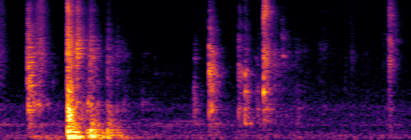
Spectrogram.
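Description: A series of short knocks and clicks, the loudest a thump just under a second in, with a few lighter clicks after it.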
